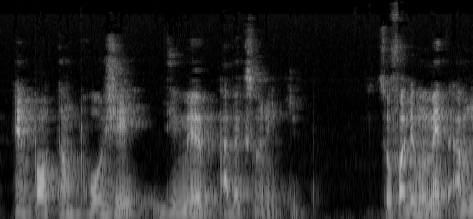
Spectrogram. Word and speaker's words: équipe: Équipe. Don't pronounce the I at the end, but instead pronounce the P.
